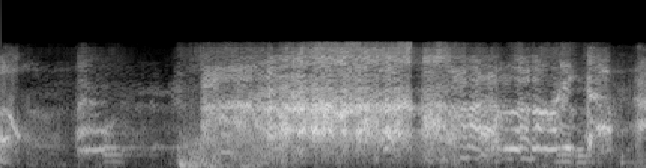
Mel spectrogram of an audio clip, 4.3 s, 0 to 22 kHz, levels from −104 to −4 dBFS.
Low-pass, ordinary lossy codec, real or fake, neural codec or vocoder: 7.2 kHz; Opus, 16 kbps; fake; codec, 24 kHz, 1.5 kbps, HILCodec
